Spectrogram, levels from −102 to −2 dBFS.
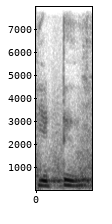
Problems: background sounds at intervals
